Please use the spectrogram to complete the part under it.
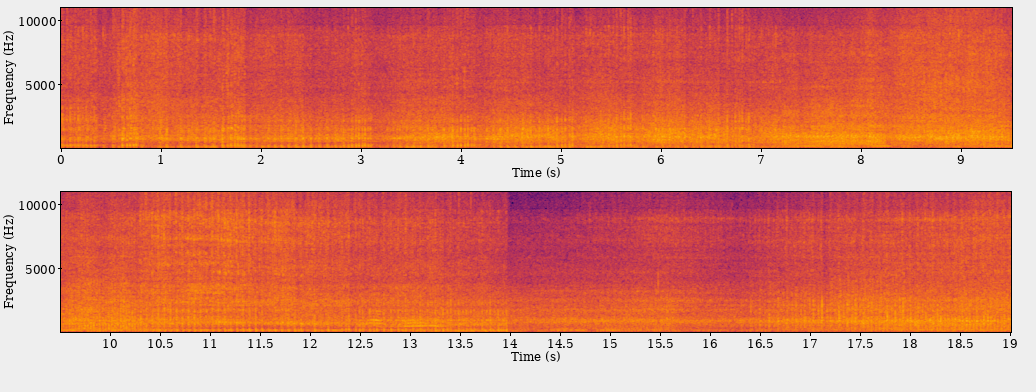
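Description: A motorcycle engine putters steadily, rising and falling as the bike rides away and passes close by.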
